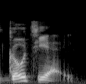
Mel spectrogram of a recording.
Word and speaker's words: Gauthier: How do you say his name? – I think it's Gauthier. – Gauthier. All right. Yeah, that sounds about right.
